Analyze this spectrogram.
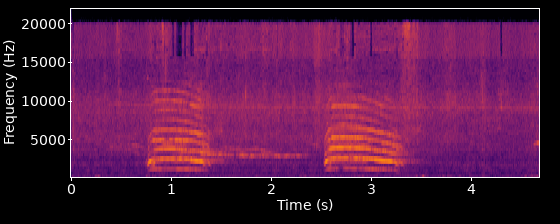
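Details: Changeable (crested) hawk-eagle hunting call: two shrill, arched, mewing cries, each about half a second long, spaced two seconds apart, over faint background hiss.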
